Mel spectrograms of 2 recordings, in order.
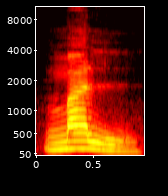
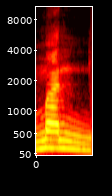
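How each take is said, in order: First: The syllable ends in an l sound. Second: The syllable ends in an n sound. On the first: The speaker calls it right. "Ma terus skip kepada lam" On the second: The speaker calls it wrong. "Bukan man lagi"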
